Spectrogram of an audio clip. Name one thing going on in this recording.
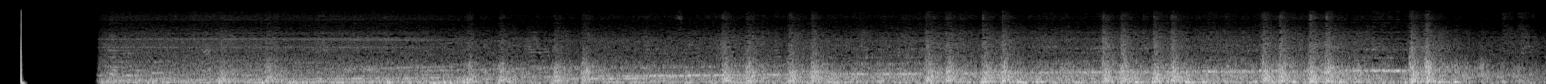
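An electric train pulls away with a rising whine that grows higher as it speeds up.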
